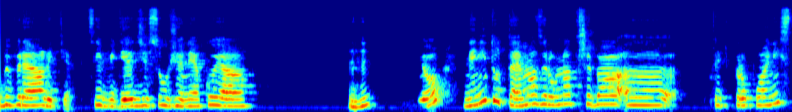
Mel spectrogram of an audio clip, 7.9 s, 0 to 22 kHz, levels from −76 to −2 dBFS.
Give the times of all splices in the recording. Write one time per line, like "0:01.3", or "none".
none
